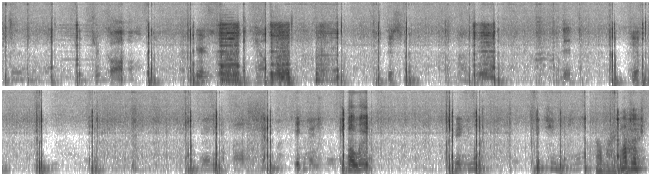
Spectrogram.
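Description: Paranormal Systems MiniBox Plus ghost box sweeping through AM radio stations. A steady, thin hiss of static is chopped a few times a second by brief, uneven fragments of broadcast voices and sound.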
